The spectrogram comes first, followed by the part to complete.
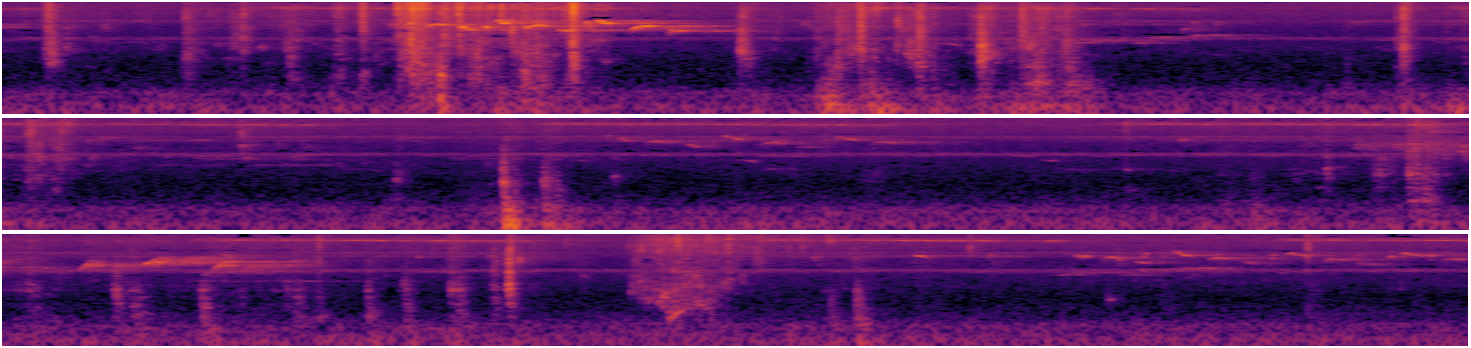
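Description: A small wooden boat being paddled: paddle strokes in the water and knocks on the wooden hull come every few seconds, the loudest a single knock about ten seconds in. Birds chirp now and then over a steady faint high tone and a low outdoor rumble.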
